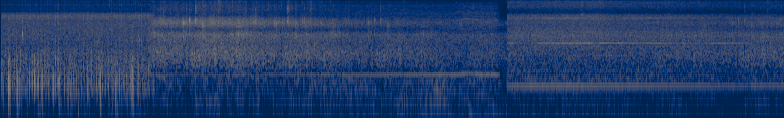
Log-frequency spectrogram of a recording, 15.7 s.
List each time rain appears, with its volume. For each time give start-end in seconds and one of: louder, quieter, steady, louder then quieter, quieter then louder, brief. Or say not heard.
0.0-15.6 quieter.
